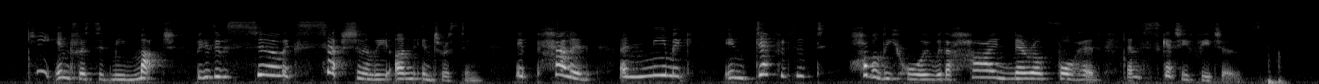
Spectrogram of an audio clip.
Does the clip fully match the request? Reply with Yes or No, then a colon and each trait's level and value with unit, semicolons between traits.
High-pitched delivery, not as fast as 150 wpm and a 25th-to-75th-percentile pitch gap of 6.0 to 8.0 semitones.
Yes: very high, 280 Hz; average, 140 wpm; wide, 7.7 semitones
